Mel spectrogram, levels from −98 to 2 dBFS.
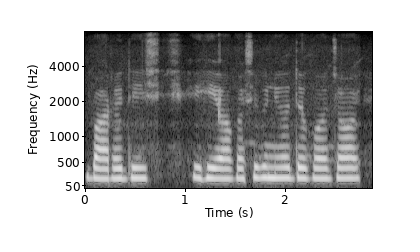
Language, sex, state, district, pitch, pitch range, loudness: Chakma, female, Tripura, Dhalai, 195 Hz, 190-200 Hz, -16 LUFS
